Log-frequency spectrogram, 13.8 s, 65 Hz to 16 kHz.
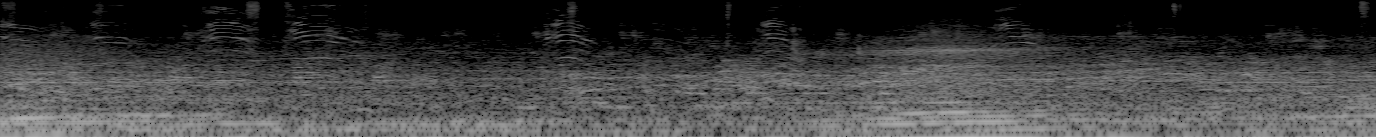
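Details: Newborn stray kitten, apparently abandoned, rescued from a yard at night on 30 April 2023 and shown feeding. Its high, thin mews come in quick bursts early on and then more sparsely, over a steady low rumble.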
